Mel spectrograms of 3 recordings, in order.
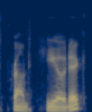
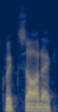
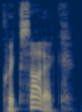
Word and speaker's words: quixotic: the sequel to Neuromancer I don't think it's proud kyotic i' I've heard it pronounced quixotic yeah here Google quick sotic yeah I that that's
